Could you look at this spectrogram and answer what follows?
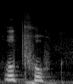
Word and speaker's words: Upaho: Upaho Pichon. Le A, il se prononce pas. Opho.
